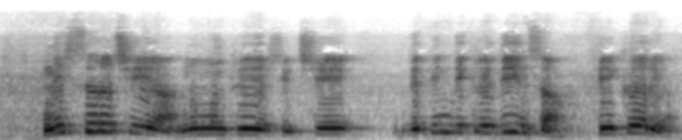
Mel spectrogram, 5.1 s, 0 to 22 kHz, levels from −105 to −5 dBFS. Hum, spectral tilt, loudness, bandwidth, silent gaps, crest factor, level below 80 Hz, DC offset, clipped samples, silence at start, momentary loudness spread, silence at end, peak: none; -5 dB/octave; -19 LUFS; 8.6 kHz; none; 14 dB; -64 dBFS; under 0.1%; under 0.1%; 0.3 s; 7 LU; 0 s; -4 dBFS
